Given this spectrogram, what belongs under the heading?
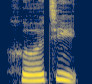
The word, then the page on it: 合计: hé jì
